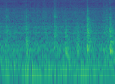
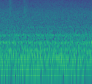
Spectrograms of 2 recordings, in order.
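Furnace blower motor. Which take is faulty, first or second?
first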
